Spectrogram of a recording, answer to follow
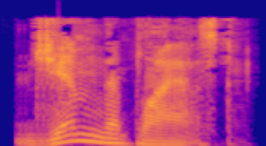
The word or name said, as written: gymnoplast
